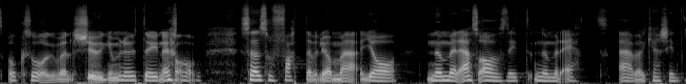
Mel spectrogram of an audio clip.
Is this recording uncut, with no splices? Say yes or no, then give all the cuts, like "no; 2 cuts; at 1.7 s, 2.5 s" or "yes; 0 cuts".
no; 1 cut; at 1.7 s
